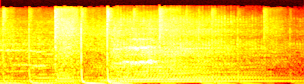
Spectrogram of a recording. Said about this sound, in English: And of course, South Beach, that iconic shoreline of newly built skyscrapers reaching into the sky, with drop-top convertibles revving up and down Ocean Drive.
